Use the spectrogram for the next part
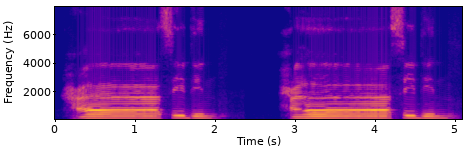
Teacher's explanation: টানবো এক আলিফ, হা, সিদিন দ্রুত উচ্চারণ করব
